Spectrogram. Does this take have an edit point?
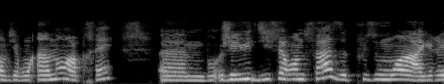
no; 0 cuts

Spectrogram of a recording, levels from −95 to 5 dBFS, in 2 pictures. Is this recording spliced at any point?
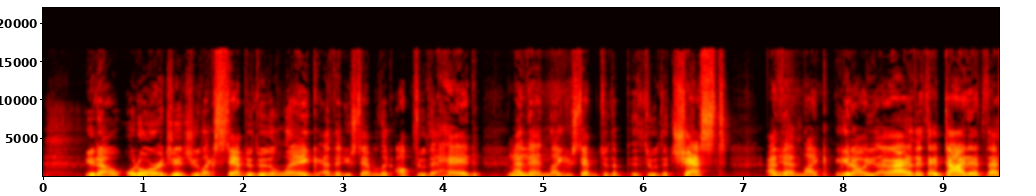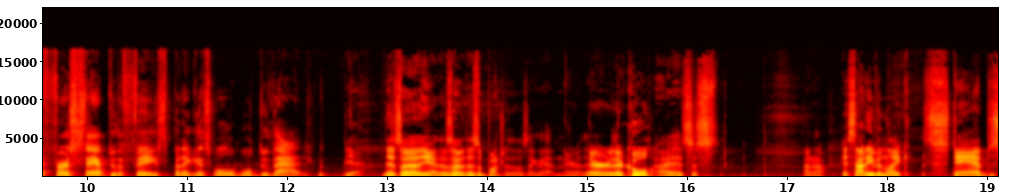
yes; 2 cuts; at 15.6 s, 17.4 s

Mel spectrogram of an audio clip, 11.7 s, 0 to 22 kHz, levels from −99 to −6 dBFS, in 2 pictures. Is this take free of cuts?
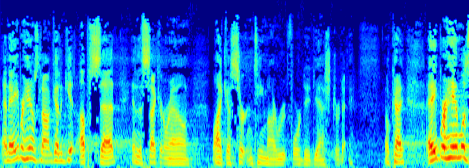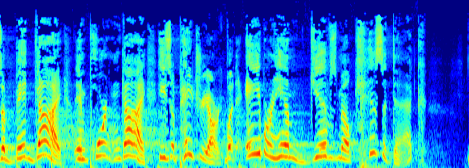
yes; 0 cuts

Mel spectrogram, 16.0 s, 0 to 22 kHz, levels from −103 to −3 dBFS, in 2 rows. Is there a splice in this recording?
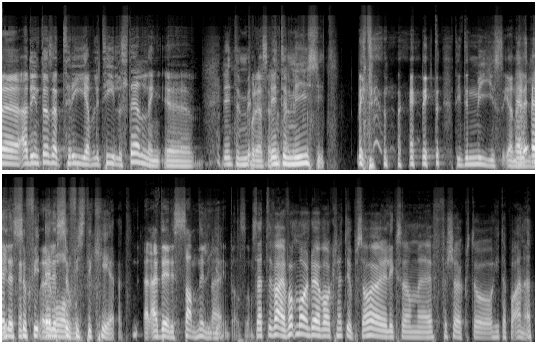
no; 0 cuts

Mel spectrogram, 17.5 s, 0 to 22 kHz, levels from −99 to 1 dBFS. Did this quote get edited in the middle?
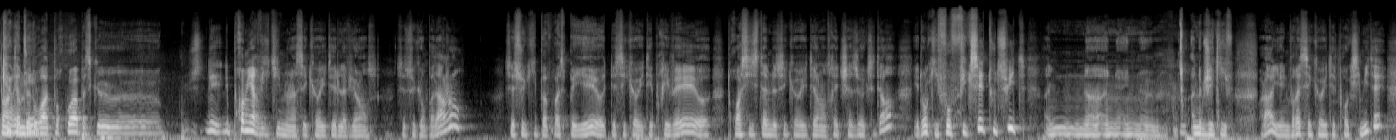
yes; 3 cuts; at 7.6 s, 11.4 s, 15.7 s

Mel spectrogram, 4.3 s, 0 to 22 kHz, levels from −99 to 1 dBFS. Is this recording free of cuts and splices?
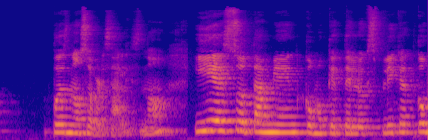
no; 1 cut; at 1.9 s

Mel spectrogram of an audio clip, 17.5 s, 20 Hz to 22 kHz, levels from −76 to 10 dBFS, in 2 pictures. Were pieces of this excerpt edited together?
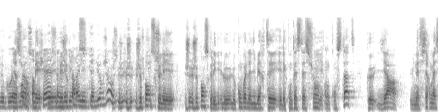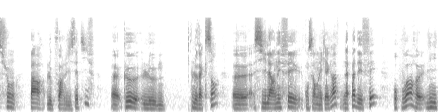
yes; 1 cut; at 6.4 s

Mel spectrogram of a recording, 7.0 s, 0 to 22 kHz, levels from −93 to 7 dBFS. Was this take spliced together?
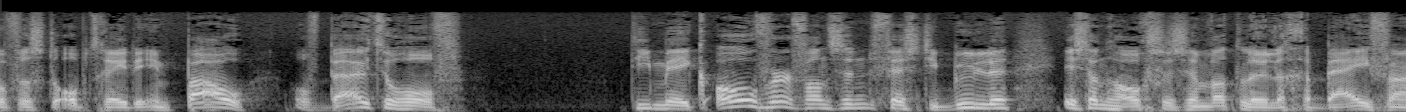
no; 0 cuts

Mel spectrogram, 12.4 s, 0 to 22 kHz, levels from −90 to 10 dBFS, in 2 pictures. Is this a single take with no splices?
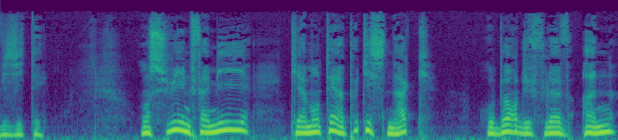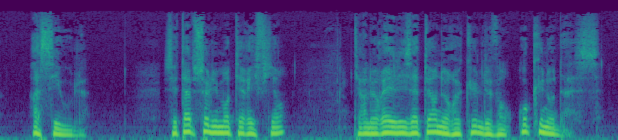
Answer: no; 1 cut; at 7.8 s

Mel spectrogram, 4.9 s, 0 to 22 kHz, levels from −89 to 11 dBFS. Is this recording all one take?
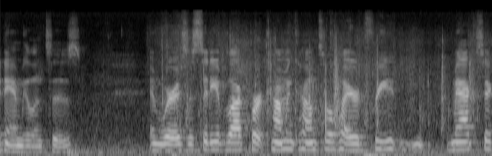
no; 1 cut; at 1.5 s

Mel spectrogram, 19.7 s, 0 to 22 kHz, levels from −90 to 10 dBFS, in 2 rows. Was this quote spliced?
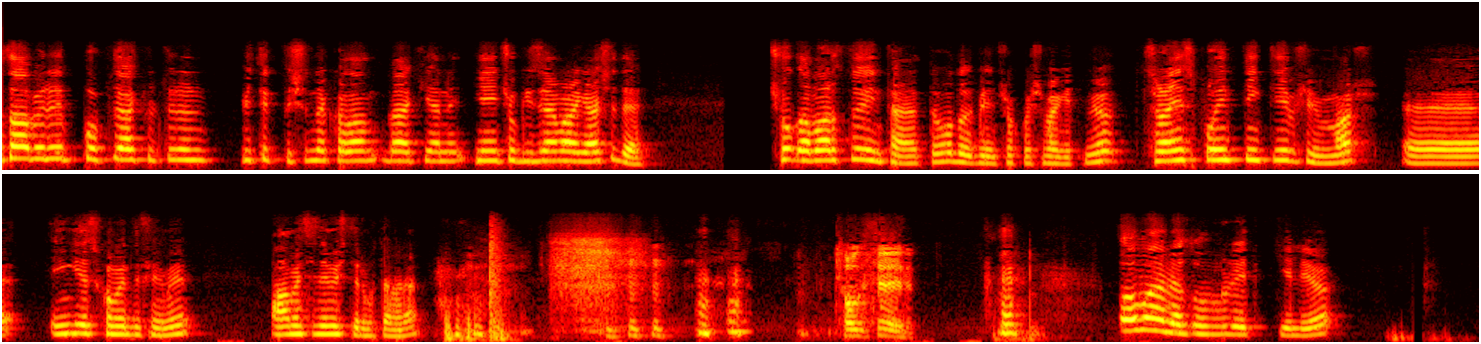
no; 0 cuts

